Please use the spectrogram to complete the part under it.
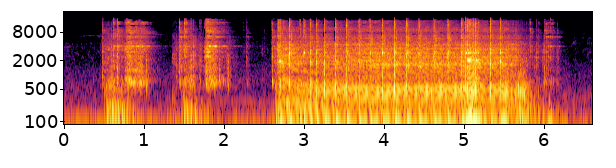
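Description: A Husqvarna 562 XP Mark II chainsaw with stock C83 chain sputters in short bursts, then roars to a sustained high-revving whine, loud and close, its pitch wavering as it cuts.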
